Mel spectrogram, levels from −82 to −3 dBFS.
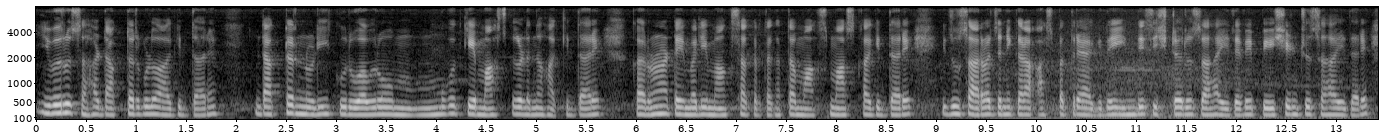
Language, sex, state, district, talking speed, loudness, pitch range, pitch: Kannada, female, Karnataka, Gulbarga, 120 wpm, -27 LUFS, 170-190 Hz, 180 Hz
